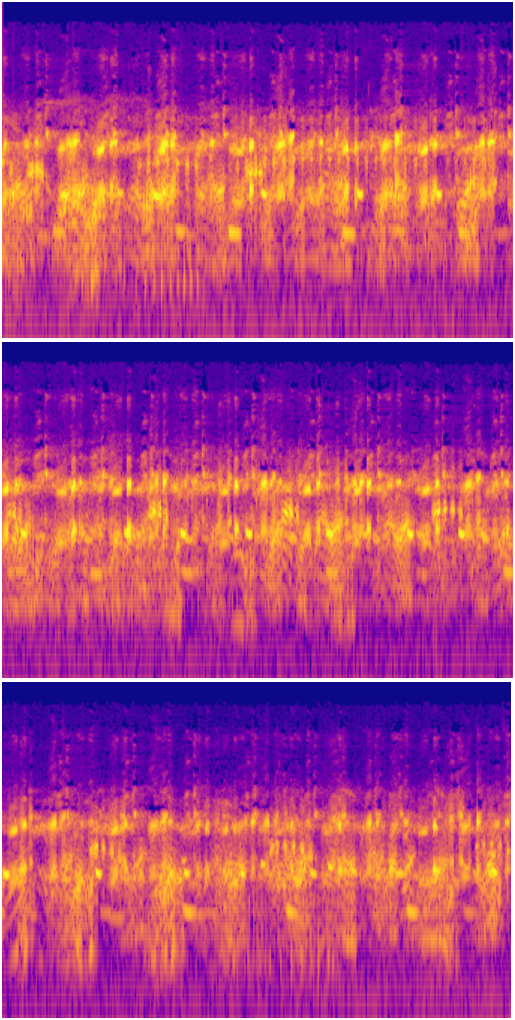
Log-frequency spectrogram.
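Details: A frog chorus croaks steadily throughout, rapid raspy pulses from many callers overlapping into a dense wall of sound that swells and dips every second or so, with occasional short tonal notes.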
